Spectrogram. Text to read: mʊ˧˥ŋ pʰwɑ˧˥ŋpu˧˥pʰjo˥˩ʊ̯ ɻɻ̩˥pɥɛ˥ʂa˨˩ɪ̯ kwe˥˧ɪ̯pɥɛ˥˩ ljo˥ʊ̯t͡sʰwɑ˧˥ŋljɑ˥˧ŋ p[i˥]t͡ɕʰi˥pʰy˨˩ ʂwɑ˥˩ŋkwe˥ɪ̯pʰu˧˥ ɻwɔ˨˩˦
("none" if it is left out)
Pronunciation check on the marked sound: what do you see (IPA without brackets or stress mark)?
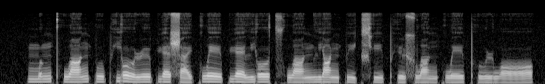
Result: i˥˩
